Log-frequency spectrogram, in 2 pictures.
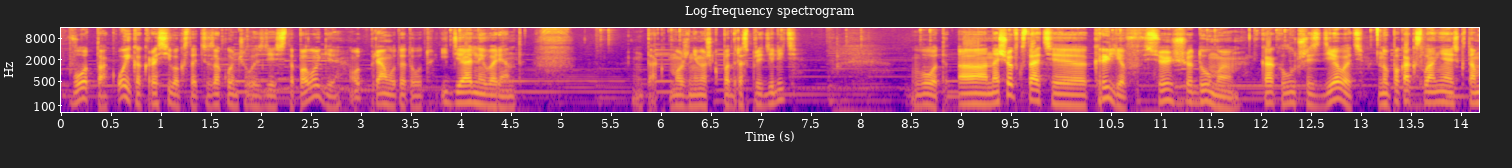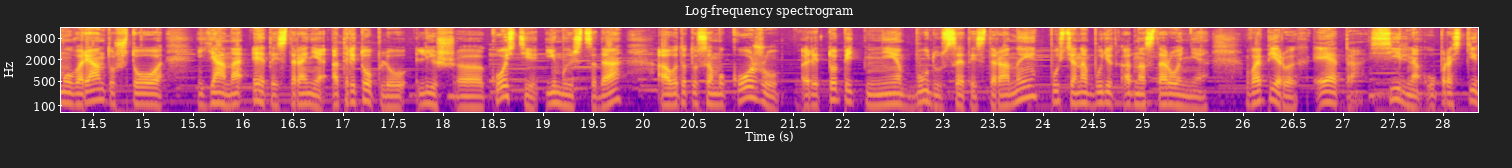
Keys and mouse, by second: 0.6 middle click, 1.6 shift+middle click, 3.8 click, 6.1 click, 6.5 g, 7.9 middle click, 8.5 click, 10.4 click, 10.9 g, 12.2 click, 12.7 g, 14.1 middle click, 14.6 middle click, 15.5 middle click, 24.2-25.7 middle drag.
